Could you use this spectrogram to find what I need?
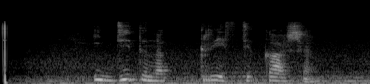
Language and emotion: Russian, angry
